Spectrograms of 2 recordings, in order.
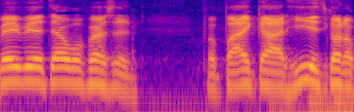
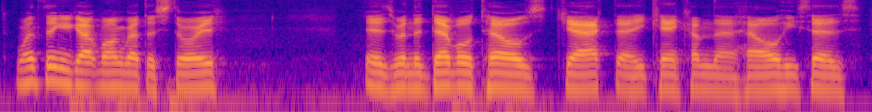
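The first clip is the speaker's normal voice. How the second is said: normal talking voice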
